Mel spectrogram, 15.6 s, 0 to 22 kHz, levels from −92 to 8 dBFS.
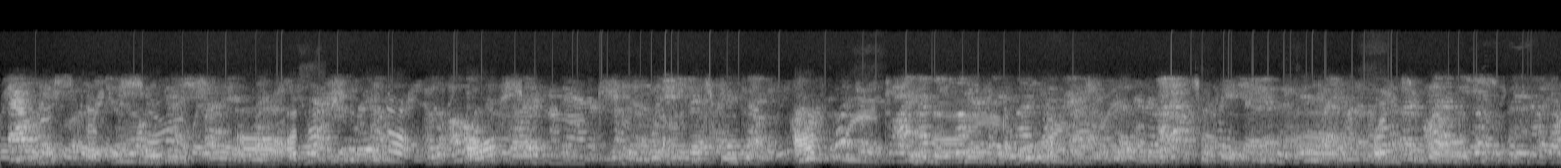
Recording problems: wrong speed and pitch; too slow and too low; 0.5 times normal speed
phone-call audio; nothing above 3 kHz
chatter from many people; very loud; throughout; 3 dB above the speech
hiss; faint; throughout; 25 dB below the speech
crackle, like an old record; faint; 25 dB below the speech

